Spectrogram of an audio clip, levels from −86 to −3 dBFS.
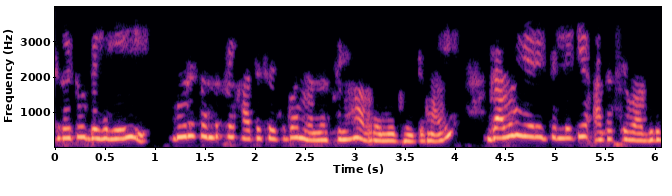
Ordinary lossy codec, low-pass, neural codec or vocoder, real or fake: none; 3.6 kHz; codec, 24 kHz, 3.1 kbps, DualCodec; fake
